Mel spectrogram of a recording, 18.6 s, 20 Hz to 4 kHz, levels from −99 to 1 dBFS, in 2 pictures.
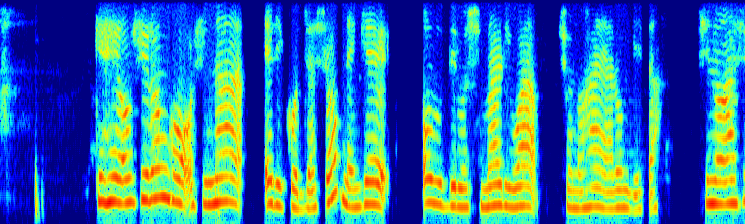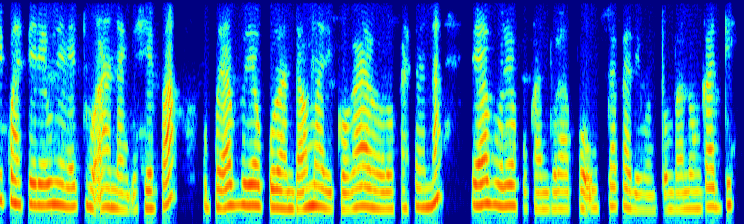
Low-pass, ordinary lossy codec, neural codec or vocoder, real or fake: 3.6 kHz; Opus, 16 kbps; none; real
